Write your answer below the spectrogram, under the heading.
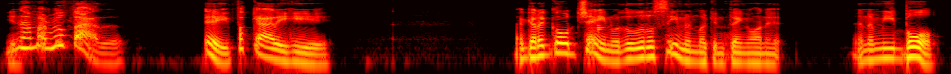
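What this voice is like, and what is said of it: Put-on Italian accent. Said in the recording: “in an Italian accent”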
